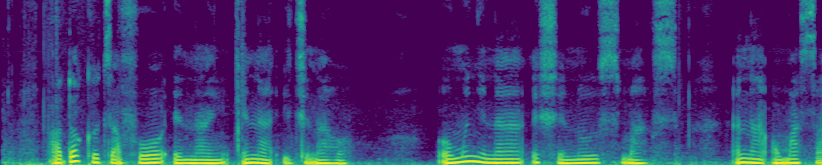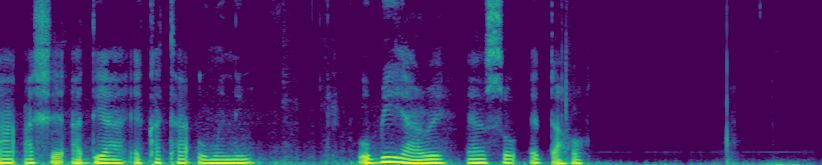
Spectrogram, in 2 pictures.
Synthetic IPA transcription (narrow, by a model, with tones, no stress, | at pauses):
a̰˨dɔ˦kʰɔ˨tʰa̰˨fʊ˨ɔ˦ɛ˨nã˨n˦nã˨ʔḛ˨d͡ʑi˨nã˨˦ɦɔ˦ | ɔ̰˨mũ˦ɲĩ˨nãː˦ɛ˦ɕɛ˨nʊ̃˦sma˨ks | nã˨ʔɔ˨mã˦sã˦ʔa˨ɕɛ̰˦˨ʔa̰˨dɪ˦a˨ɛ̰˦kʰa˦tʰa˦ɔ˨mũ˦nĩ˦m | ɔ̰˨bi˦ja˨ɾɪ˦n̩˦sʊ˦ɛ˦da̰˨hɔ˦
